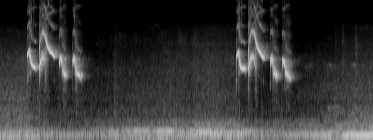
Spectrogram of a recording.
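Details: Orange-headed thrush in ngeplong style, sung to spur another bird to sing: two brief matching phrases of three or four looping whistled notes, roughly four seconds apart, over low rumbling background noise.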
